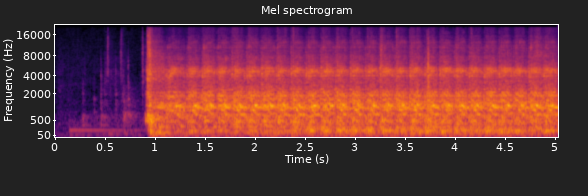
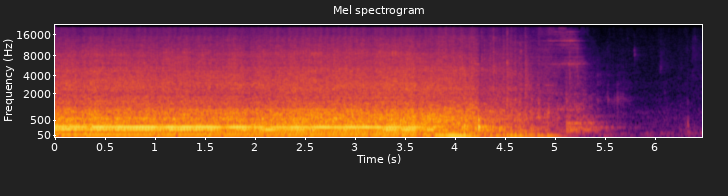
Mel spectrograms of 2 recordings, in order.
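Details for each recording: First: Rebuilt 1600cc dual-port VW engine in a dune buggy, first start; short crank catches and settles into a steady, busy run but won't hold idle on its own; owner suspects carburetor or fittings need work; poor idle. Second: VW dune buggy with rebuilt 1600cc dual port air-cooled flat-four, first start after flooding, low idle: fires up and runs with a steady even beat, then shuts down; sounds healthy.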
